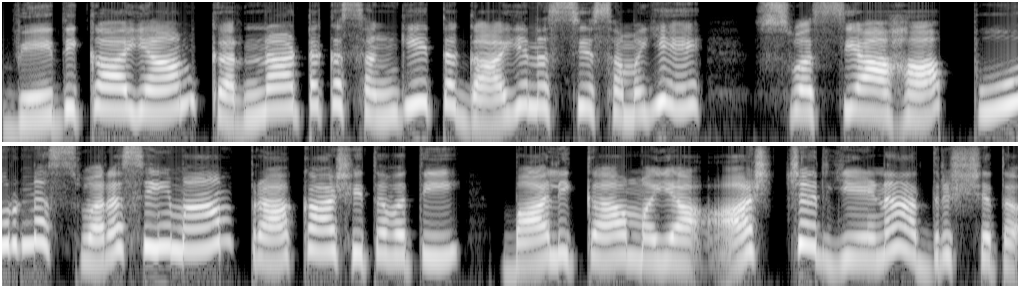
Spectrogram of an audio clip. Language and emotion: Sanskrit, happy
